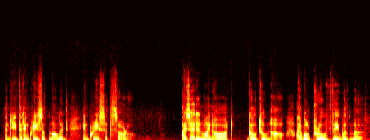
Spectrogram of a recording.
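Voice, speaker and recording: A man reading scripture as a solemn audiobook, in a measured, formal, declamatory manner. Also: on the low side, no echo. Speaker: scripture reader. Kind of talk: solemn Bible audiobook narration. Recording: dull, muffled, lo-fi audio.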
